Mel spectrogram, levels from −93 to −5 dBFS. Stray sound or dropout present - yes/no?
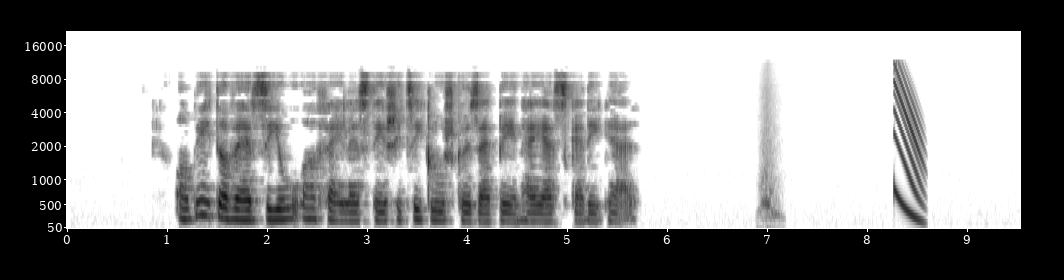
yes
